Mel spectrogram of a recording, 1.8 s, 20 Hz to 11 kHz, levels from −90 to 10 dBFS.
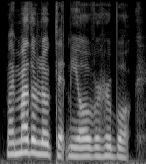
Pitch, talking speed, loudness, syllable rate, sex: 195 Hz, 260 wpm, -18 LUFS, 6.7 syllables/s, female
